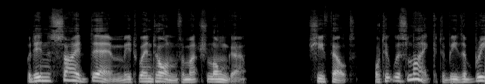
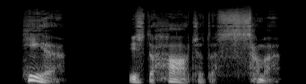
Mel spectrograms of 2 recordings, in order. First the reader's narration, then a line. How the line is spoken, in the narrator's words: hissed the voice of the summer lady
